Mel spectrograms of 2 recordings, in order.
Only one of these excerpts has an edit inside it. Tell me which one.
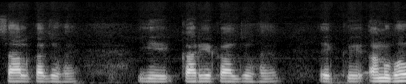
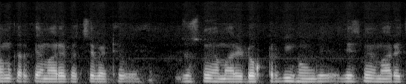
second; 1 cut; at 1.8 s

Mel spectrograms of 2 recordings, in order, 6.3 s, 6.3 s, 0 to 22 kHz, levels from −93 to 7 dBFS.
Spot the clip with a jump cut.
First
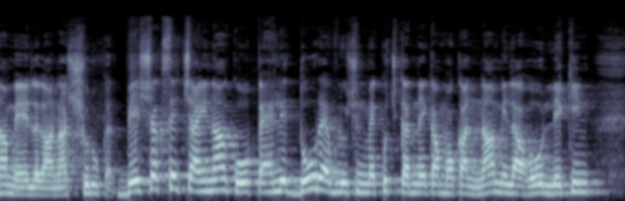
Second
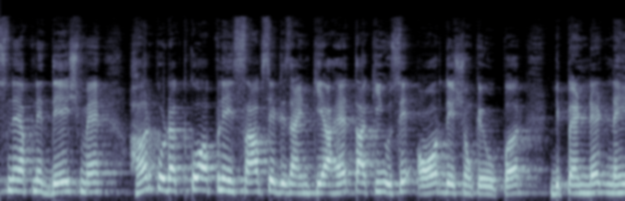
first; 1 cut; at 1.1 s

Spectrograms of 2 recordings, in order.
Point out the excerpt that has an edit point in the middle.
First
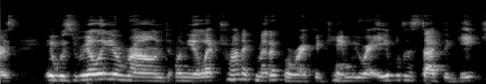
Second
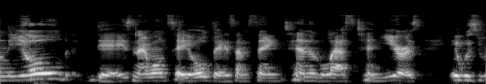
first; 1 cut; at 1.8 s

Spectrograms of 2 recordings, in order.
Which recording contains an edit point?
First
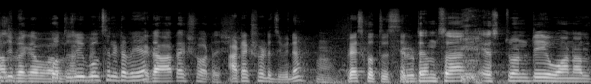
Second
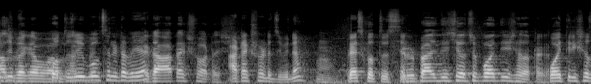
first; 1 cut; at 4.1 s

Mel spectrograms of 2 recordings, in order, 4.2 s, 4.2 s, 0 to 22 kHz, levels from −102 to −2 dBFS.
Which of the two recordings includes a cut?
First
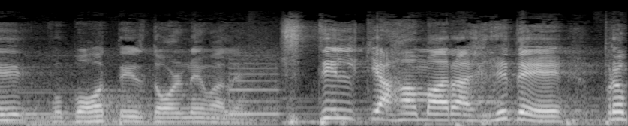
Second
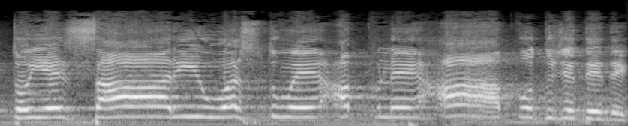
first; 1 cut; at 1.8 s

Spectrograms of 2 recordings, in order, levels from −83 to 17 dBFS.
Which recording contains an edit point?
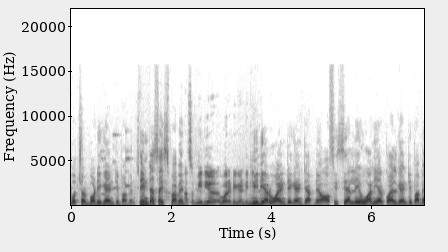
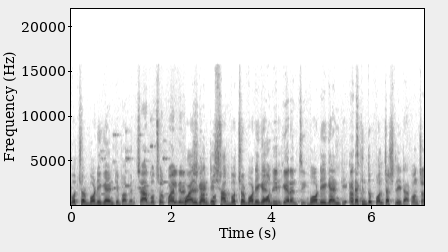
first; 1 cut; at 1.2 s

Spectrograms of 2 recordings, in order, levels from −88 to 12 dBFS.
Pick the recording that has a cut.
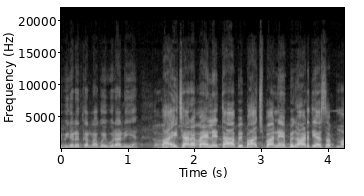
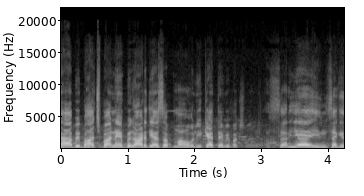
first; 1 cut; at 1.3 s

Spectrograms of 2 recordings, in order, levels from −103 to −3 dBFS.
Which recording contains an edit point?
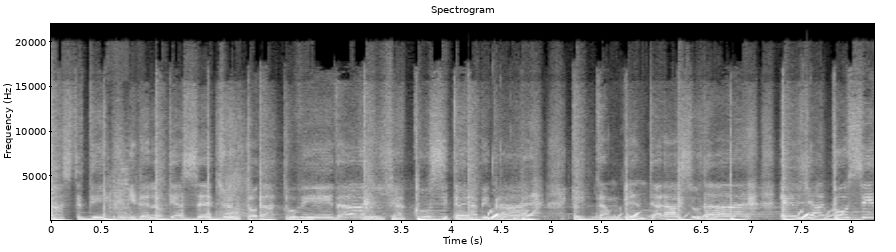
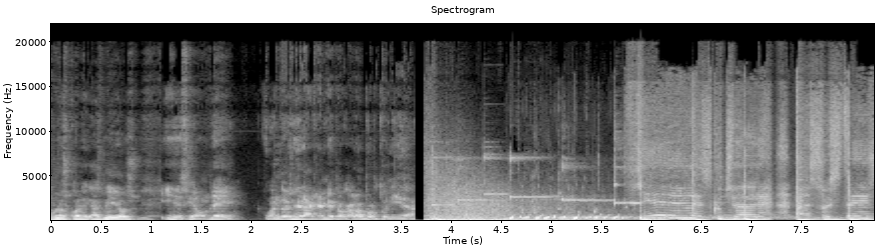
second; 3 cuts; at 1.1 s, 2.0 s, 3.7 s

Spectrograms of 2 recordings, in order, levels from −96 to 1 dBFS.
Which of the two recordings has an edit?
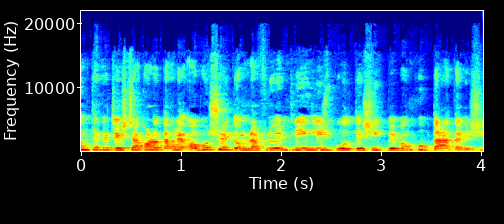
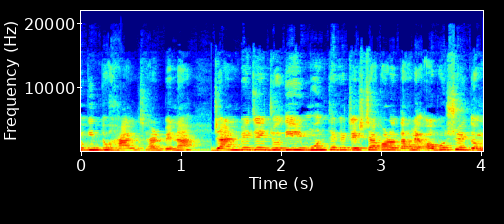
second; 1 cut; at 1.2 s

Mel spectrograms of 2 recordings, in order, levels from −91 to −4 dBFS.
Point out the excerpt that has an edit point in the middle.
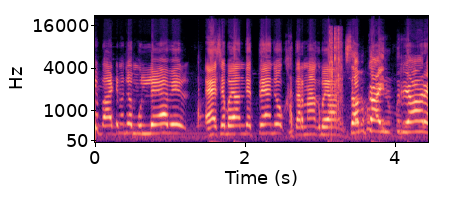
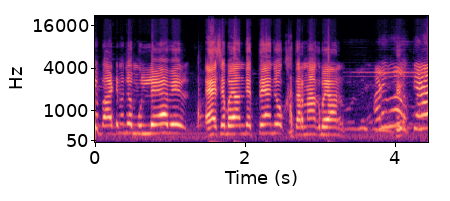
first; 1 cut; at 3.3 s

